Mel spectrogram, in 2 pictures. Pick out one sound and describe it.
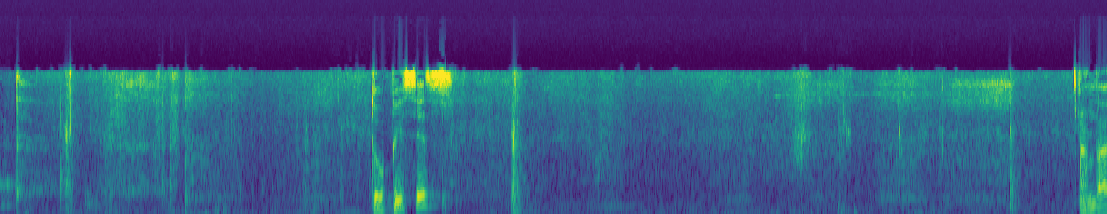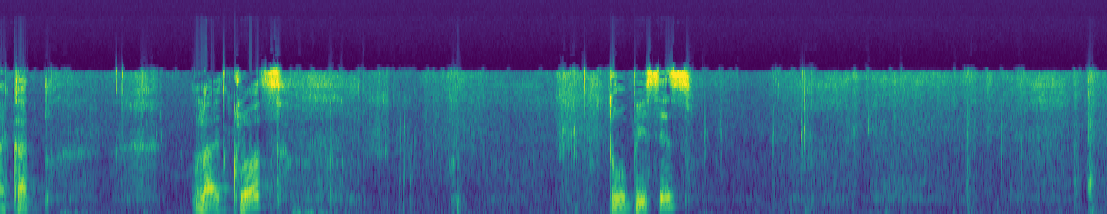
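Soft fabric rustles and flaps as hands lift and lay it down.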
